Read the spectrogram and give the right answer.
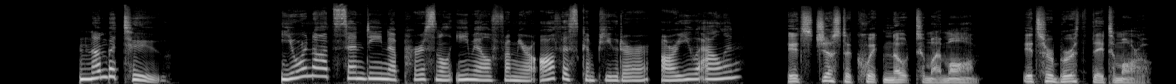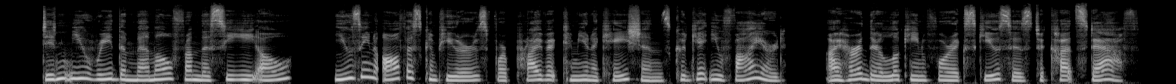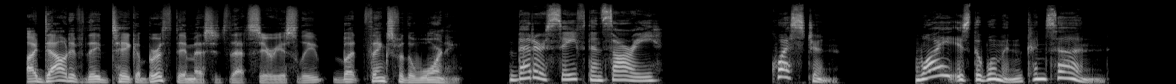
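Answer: Alan could get fired for sending a personal email from an office computer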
